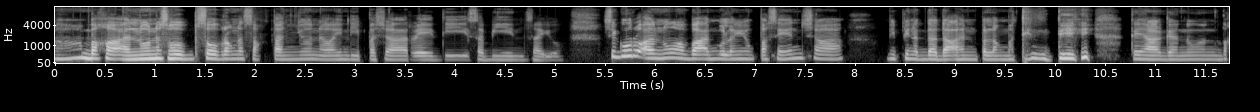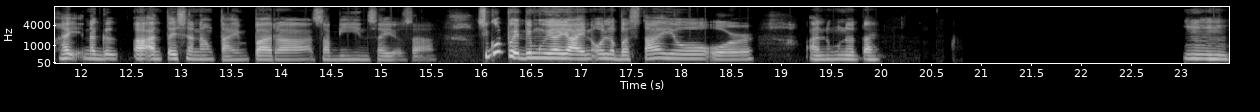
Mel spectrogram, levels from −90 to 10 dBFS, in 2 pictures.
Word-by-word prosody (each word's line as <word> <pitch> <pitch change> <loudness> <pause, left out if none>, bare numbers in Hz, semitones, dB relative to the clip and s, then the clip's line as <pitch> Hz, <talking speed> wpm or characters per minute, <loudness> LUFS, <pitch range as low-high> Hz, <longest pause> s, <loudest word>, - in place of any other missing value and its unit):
Ah, 210 +5 -2
baka 215 -3 +6
ano 195 +2 +5
na 225 +1 +7
sob 210 -2 +5
sobrang 205 -2 +4
nasaktan 190 -2 -3
yun 195 +1 -8
na 180 -1 -4
hindi 180 0 -8
pa - - -7
siya 175 0 -2
ready 175 - -6
sabihin 170 - -9
sa'yo. 160 -1 -11 0.4
Siguro 325 +1 +3
ano, 235 +2 +3
habaan 210 -2 +3
mo 205 - -1
lang 200 +1 -3
yung 205 0 -9
pasensiya, 205 +1 -4 0.4
may 215 - -7
pinagdadaan 185 -2 0
palang 180 -2 -3
matindi, 215 +3 +1 0.5
kaya 190 -2 +1
ganun. 180 0 -8
Baka 225 +1 0 0.2
nag-aantay 210 -1 +1
siya 210 0 -2
ng 190 -1 -8
time 175 +1 -7
para 180 0 -1
sabihin 175 0 -9
sa'yo 170 -1 -8
sa - - -11 0.5
siguro 300 -2 +3
puwede 255 -5 +4
mong 250 -1 0
yayain 220 -3 +6
o - - -4
labas 190 -4 -4
tayo 230 +1 -2 0.3
or 185 +1 -4 0.5
ano 185 +1 -6 0.2
na 195 - -3
tayo 180 -1 -6 3.0
Mm, 210 -3 -4
195 Hz, 125 wpm, -20 LUFS, 180-215 Hz, 3.0 s, na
